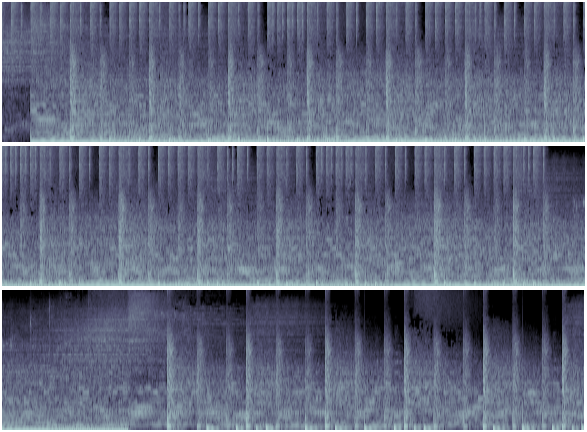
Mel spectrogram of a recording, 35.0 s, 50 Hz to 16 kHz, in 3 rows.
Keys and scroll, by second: 5.1 Escape, 13.9 space, 14.2 e, 19.0 space, 20.3 s, 22.6 space, 23.7 p, 25.9 2, 26.4 Return, 27.7 o, 29.4 space, 32.9 super+g.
